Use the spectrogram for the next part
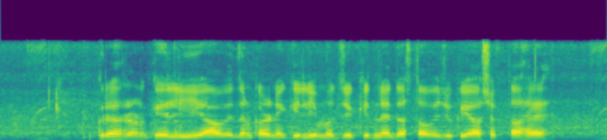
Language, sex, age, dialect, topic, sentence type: Hindi, male, 18-24, Marwari Dhudhari, banking, question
